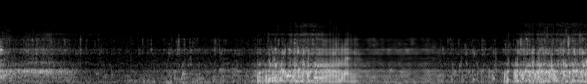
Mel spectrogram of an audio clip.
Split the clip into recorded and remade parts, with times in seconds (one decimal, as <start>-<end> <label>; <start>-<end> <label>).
0.0-3.2 recorded; 3.2-4.4 remade; 4.4-5.9 recorded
